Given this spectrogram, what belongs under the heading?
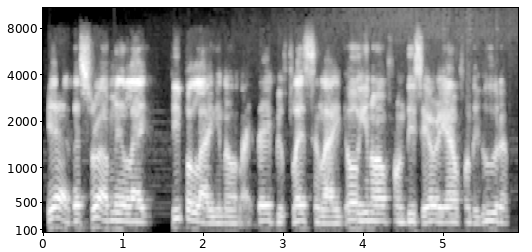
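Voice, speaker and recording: A Colombian man in his twenties, a native Spanish speaker with a Colombian accent, chatting as a guest in a relaxed, rambling way full of "like" and "you know". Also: lowish voice, fairly quick, dry recording, lo-fi sound. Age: 20s. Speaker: tour guide, guest. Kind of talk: casual chat.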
